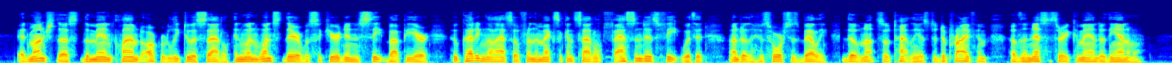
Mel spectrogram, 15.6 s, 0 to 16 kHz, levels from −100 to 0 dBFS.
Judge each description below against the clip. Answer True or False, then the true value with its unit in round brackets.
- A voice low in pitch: True (110 Hz)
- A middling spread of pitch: True (3.3 semitones)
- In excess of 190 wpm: True (200 wpm)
